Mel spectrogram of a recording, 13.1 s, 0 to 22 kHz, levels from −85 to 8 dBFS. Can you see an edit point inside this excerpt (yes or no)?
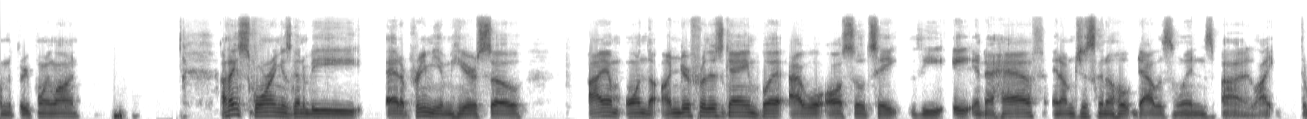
no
